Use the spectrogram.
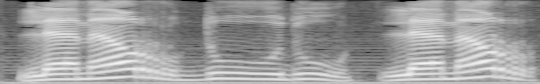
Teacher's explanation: الراء الساكنة إذا كان ما قبلها مفتوحا فخمت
